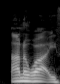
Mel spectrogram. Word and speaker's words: Anoa'i: It's an apostrophe I at the end. Yeah. Anawai family, but okay, you're Samoan, and there is a bloodline.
